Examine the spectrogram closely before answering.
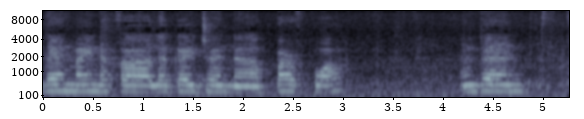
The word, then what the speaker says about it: Parfois: Sabi ni Google, tinanong ko si Google kung paano siya babasahin. Sabi niya, it's Parfois. I don't know if correct ba yun. Basta sabi niya, Parfois.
